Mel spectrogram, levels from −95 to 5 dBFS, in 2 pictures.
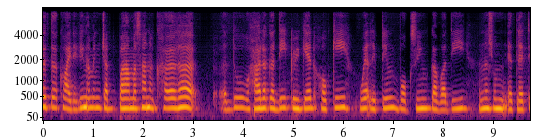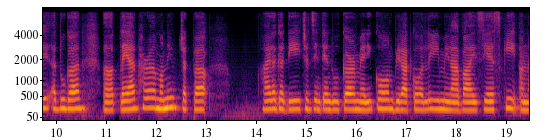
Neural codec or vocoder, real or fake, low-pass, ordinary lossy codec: codec, 16 kHz, 0.5 kbps, X-Codec, WavLM features, trained on Multilingual LibriSpeech; fake; 7.2 kHz; none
